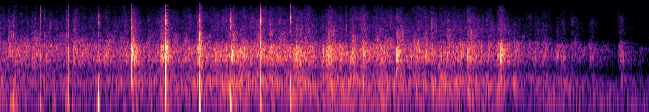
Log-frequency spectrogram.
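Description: Audience applauding: many hands clapping at once, dying away near the end.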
